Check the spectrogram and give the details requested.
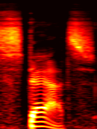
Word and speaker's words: Staats: Well, I always correct everybody, Rod, and tell them that I pronounce it Staats, so that keeps me away from that conversation.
